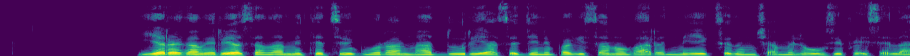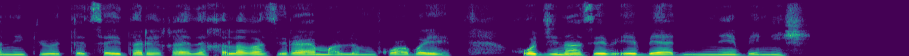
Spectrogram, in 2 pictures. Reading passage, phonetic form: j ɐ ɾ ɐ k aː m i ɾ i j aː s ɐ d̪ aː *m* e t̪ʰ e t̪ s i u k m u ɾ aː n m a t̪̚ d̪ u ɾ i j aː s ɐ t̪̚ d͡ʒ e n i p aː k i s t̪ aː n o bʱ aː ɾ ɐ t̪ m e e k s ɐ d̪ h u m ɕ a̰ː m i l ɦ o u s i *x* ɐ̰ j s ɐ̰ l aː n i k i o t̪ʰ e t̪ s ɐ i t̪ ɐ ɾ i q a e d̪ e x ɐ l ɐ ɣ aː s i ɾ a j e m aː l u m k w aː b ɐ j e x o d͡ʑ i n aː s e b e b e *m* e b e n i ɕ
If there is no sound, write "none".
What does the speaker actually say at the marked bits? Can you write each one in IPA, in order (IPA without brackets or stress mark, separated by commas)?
m, f, n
